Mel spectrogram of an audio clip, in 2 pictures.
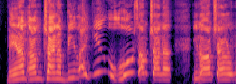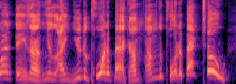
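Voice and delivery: high, whiny, eager voice; Jimmy pleading with Roman in a high, eager voice; imitating Jimmy. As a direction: play the overeager little brother pleading his case. Jimmy explains himself to Roman.

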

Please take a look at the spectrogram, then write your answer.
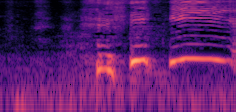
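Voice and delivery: loud high laugh; high burst of laughter. Real, not acted. Laughing at own joke.

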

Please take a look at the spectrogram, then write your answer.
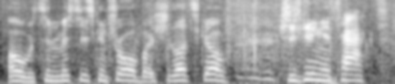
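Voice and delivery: lightly voiced play-by-play; sports commentator. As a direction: call the match like commentary. Mock sports commentary on animals.

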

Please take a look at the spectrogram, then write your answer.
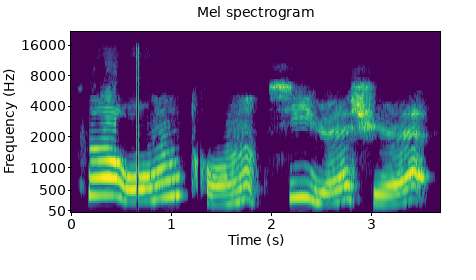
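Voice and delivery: sounding out each initial and final slowly; spelled out slowly. Shown as a demonstration. Teacher sounding out syllables for students, slowly. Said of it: "The initial 特 and the final 翁".

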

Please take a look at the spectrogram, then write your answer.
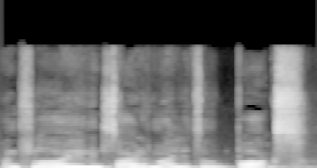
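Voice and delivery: high, squeaky little cube voice; voice of a flying pyrite cube. Acted. Seller voicing his pyrite cube, squeaky high. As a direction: give the tiny cube a chirpy voice. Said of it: "It's like".

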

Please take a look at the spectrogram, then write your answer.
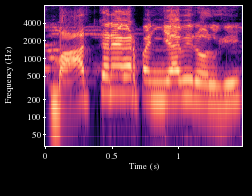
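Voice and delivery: speaking between bites; talking while chewing. Real, not acted. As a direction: mouth partly full of food. Seen 0: Bit roll at -1.0; mouth seems busy chewing until about 1.8.

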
